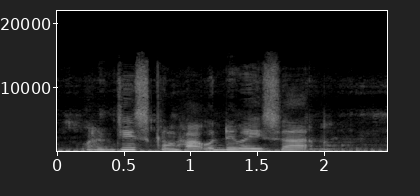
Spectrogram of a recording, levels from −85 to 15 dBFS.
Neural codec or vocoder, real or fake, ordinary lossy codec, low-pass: codec, 32 kHz, 1.9 kbps, SNAC; fake; Opus, 64 kbps; 14.4 kHz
